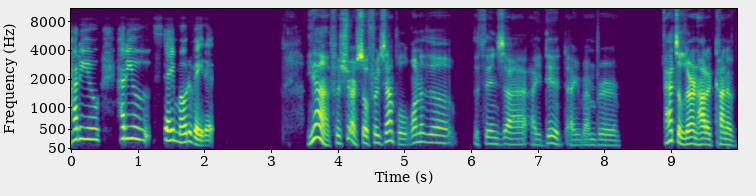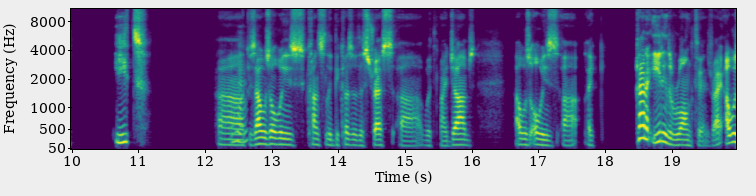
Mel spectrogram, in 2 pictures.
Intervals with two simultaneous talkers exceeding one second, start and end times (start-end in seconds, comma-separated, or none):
none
